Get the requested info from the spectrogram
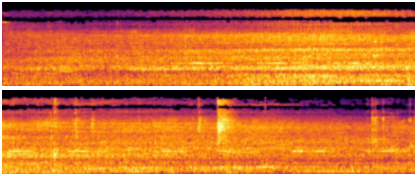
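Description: An ambulance driving past without a siren: its engine and tyres rumble louder, are loudest about four seconds in, then fade as it pulls away. A faint short beep repeats about every three quarters of a second through most of it.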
